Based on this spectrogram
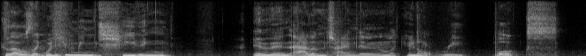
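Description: Animated and somewhat breathy, a man with a fairly high voice speaks at a moderate pace with very wide pitch swings. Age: 20s. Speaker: podcast host. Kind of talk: casual chat.

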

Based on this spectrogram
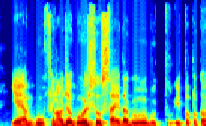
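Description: A man with a high-pitched voice talks at a fairly quick pace against a quiet background. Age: 20s. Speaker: programmer and tech YouTuber. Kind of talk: casual chat.

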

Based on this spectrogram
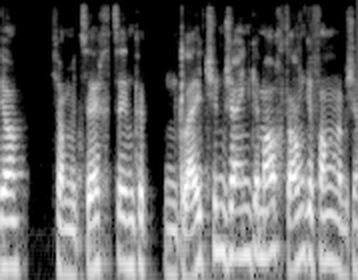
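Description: Moderate pace from a male speaker. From Switzerland, Bernese Seeland. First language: Swiss German (speaking German). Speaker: wingsuit flyer and extreme athlete. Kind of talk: interview. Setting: Skype call.

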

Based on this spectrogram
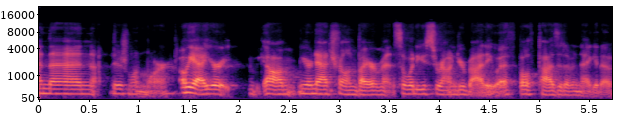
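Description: Against a quiet background, a woman with an American accent and a very deep, low voice speaks at a very fast pace with fairly even intonation. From Wisconsin, Green Bay. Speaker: integrative medicine physician. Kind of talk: interview conversation.

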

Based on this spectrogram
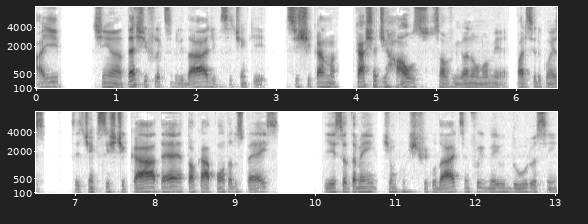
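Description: A somewhat breathy voice moves at a fairly quick pace with fairly even intonation and big swings in loudness. The recording is very clean, with a silent background. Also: man, medium pitch for a man. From Maranhão, Brazil (Imperatriz). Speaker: firearms instructor and police investigator. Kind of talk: casual interview chat.

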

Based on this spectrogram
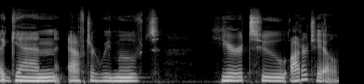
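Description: An ordinary speaking voice comes through with an American accent. The recording is very clean, with a silent background. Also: woman. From Wisconsin. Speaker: store owner. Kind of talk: casual interview. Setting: in the store.

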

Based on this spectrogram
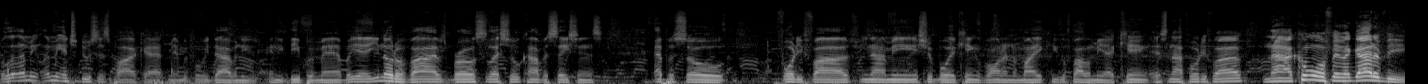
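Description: Someone talks at a fairly quick pace with an American accent and ordinary pitch variation. Music plays in the background. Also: man, fairly low pitch for a man. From New Jersey. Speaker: podcast host. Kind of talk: casual chat; reading aloud.

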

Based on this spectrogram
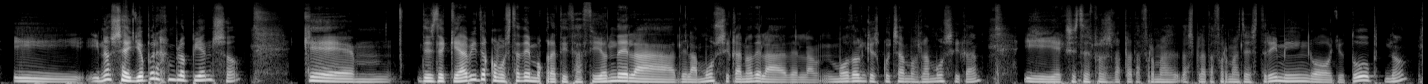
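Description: A man talks in a normal speaking voice at medium pitch and a moderate pace, with lively intonation. The recording is very clean, with a silent background. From Spain, Catalonia. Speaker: podcast co-host. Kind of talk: casual chat.

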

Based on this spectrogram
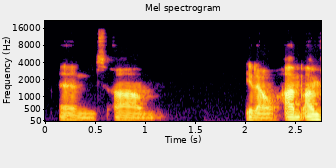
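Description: A bright, sharp voice with an American accent and ordinary pitch variation, on a very clean recording with a silent background. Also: man. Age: 30s. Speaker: filmmaker. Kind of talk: casual interview.

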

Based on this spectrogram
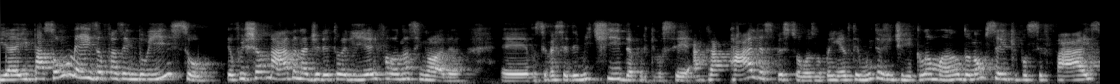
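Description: A woman speaks at a fairly quick pace with hardly any pauses, her voice somewhat breathy. Her pitch sits fairly high and varies in an ordinary way. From São Paulo, east zone. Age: 20s. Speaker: tech sales professional. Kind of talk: casual chat. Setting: video call.

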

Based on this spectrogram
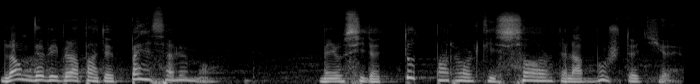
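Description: The speech moves at a very slow pace with long, frequent pauses. Its intonation is lively and its loudness very even. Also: man, fairly high pitch for a man. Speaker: pastor. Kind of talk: sermon.

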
